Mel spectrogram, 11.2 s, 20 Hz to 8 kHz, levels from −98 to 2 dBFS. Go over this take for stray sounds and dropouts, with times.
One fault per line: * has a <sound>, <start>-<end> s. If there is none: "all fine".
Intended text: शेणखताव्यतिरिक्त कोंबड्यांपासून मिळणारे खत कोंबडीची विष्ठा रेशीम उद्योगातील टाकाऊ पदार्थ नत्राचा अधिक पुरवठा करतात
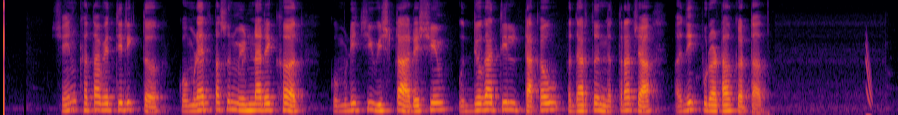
* has a chirp, 10.8-10.9 s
